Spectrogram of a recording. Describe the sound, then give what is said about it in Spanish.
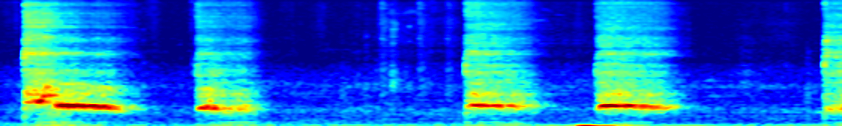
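A person's voice imitates pigeon cooing with four breathy, throaty hoots, each a short burst with a low tonal core and separated by pauses, fairly faint. “intentando hacer sonidos de paloma. ¿Te acuerdas cuando hacíamos sonidos de paloma en la prepa, güey?”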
